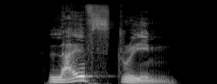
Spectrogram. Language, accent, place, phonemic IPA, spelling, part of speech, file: German, Germany, Berlin, /ˈlaɪ̯fstriːm/, Livestream, noun, De-Livestream.ogg
- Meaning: live stream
